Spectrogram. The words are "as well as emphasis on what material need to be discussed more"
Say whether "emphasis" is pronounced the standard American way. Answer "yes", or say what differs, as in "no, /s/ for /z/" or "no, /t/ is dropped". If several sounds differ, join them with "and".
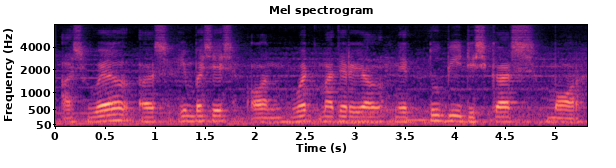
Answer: no, /p/ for /f/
